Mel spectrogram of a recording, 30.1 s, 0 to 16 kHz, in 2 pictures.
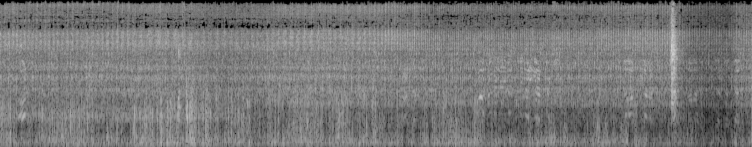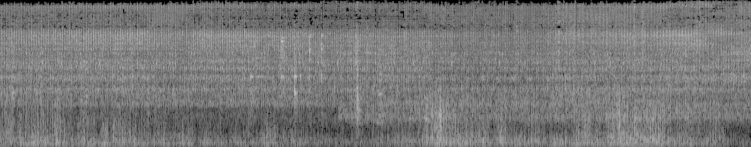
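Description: Massey Ferguson 240 tractor's three-cylinder diesel engine idling steadily, with a sharp click about halfway through and a few lighter clicks later.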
